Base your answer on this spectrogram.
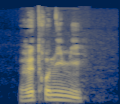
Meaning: retronymy
- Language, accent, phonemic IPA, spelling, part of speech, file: French, France, /ʁe.tʁɔ.ni.mi/, rétronymie, noun, LL-Q150 (fra)-rétronymie.wav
